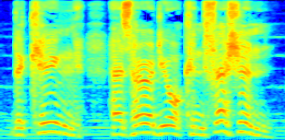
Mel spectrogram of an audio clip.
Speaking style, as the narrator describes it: boomed

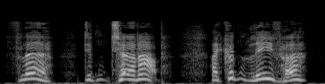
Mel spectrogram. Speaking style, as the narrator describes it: Harry panted

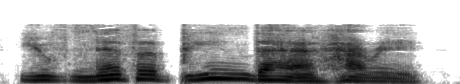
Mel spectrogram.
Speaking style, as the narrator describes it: said Hermione quietly

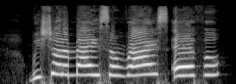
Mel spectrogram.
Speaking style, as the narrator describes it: Bethel shouted toward the house

